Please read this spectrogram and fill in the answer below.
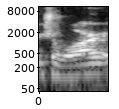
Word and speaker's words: Jhawar: For the judge's reference, that's Senator Jhawar.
